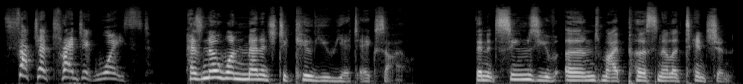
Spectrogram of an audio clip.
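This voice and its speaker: An actress playing a cruel, seductive sorceress villain in a video game, speaking in a haughty, theatrical, deliberate and taunting way. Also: female voice, mid-range voice, lively intonation, no echo, studio quality, natural voice. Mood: scornful, taunting. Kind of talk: dramatic video game character acting.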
